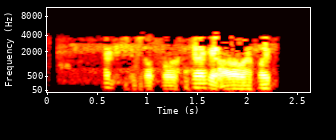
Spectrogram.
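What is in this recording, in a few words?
Police Dispatch, Scanner audio recording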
